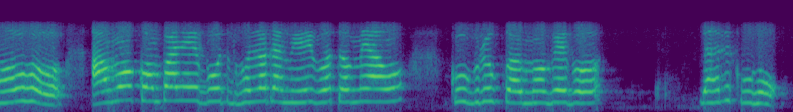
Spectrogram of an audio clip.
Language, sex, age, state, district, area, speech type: Odia, female, 45-60, Odisha, Nabarangpur, rural, conversation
